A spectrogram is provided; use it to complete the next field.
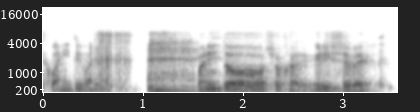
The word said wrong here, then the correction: Grisebach: Grisebach. – Grisebach.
